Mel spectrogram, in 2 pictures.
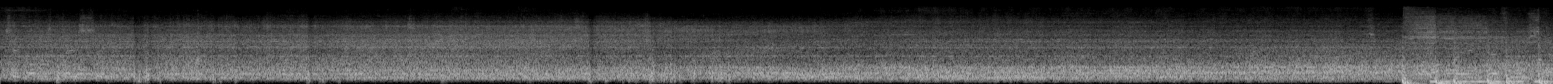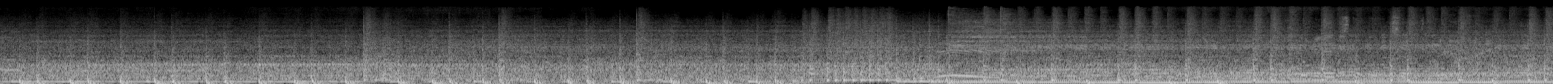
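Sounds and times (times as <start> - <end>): train rumbling on track: 0.0 - 31.0
music with bass beat: 14.0 - 23.8, 24.4 - 31.0.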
